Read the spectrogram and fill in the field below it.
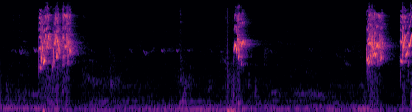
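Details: Fischer's lovebirds, violet pied and gold opaline euwing, calling in the morning; harsh, buzzy high chirp bursts in three groups about two seconds apart over a low background hum.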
